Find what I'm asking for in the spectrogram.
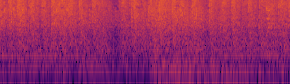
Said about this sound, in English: Oh my god, that fire is really close.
